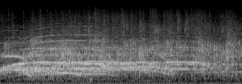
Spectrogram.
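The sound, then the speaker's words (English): An audience applauds steadily and loudly for the Inflation Reduction Act, the dense clapping mixed with scattered cheers and whoops, holding strong for a couple of seconds before easing slightly. “No, it's absolutely great to be in a room that applauds for the Inflation Reduction Act.”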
